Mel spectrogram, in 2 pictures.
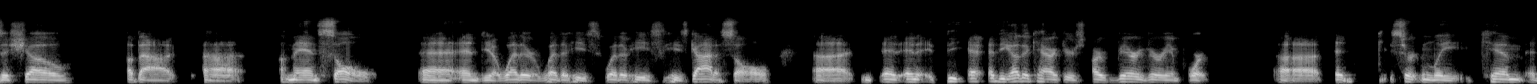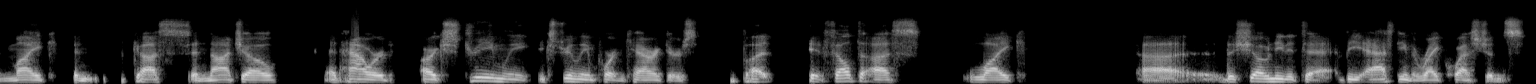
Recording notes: sits down on Zoom for an epic and in-depth chat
